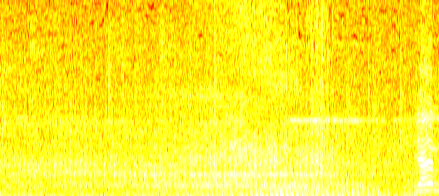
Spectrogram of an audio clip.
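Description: A motor vehicle's engine running past on a street: a steady hum that grows louder over the first three seconds and then fades.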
